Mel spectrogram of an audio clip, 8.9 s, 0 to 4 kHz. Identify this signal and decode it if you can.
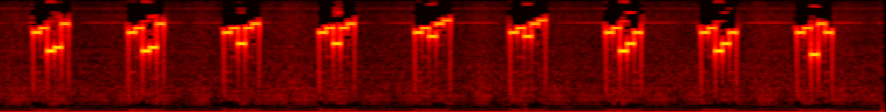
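Five-tone selective call (ZVEI), heard as quick runs of five tones, tones of about 70 ms. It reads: 89340 89340 89590 89590 89700 89700 89358 89358 89208
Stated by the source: Five-tone ZVEI selective call received on SDR by Feuerwehr Orlamünde.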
